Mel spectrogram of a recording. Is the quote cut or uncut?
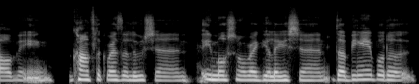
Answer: cut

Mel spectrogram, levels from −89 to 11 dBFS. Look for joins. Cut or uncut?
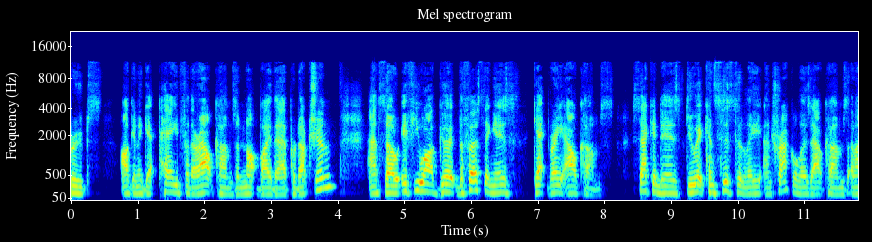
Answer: uncut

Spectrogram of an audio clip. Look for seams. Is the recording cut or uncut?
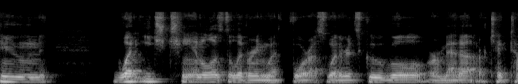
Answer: cut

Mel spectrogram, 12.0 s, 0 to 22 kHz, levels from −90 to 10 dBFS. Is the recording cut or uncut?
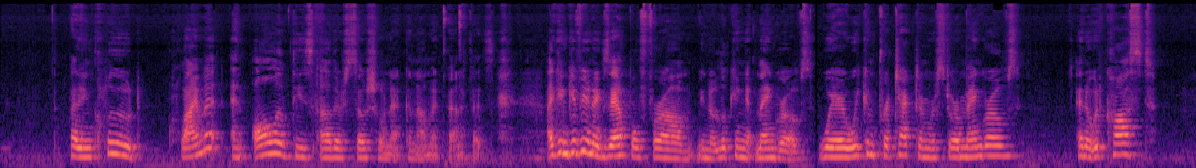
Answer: cut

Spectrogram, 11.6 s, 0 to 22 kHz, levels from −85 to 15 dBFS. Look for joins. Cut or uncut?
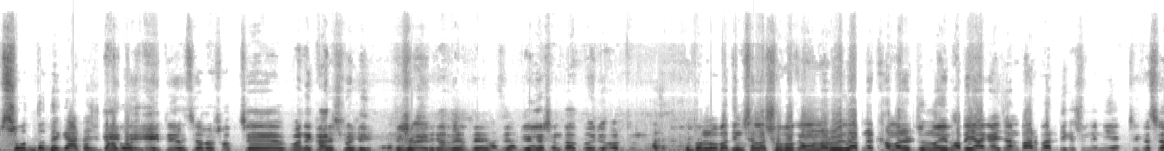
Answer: uncut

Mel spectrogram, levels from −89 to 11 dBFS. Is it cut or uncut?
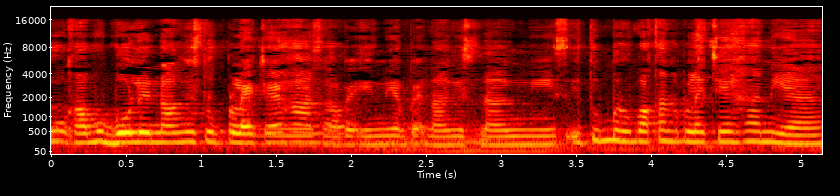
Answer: cut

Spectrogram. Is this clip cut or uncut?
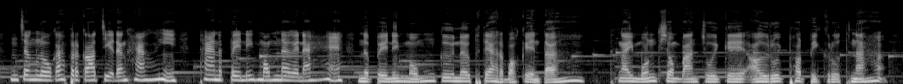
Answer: cut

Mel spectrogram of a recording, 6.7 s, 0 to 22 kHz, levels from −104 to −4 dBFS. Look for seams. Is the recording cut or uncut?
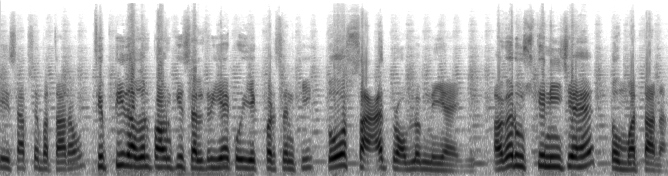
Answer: cut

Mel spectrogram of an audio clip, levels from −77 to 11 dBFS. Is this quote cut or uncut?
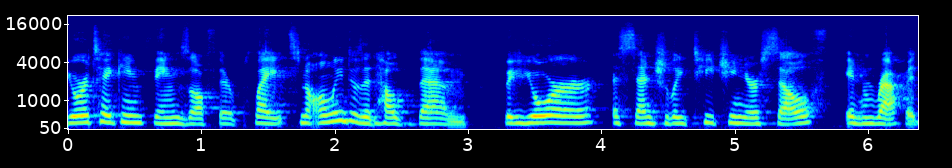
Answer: uncut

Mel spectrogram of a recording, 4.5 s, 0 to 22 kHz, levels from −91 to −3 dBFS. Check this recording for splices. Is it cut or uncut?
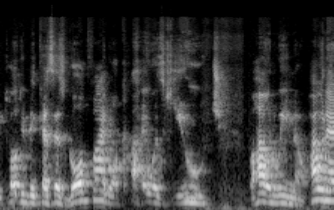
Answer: uncut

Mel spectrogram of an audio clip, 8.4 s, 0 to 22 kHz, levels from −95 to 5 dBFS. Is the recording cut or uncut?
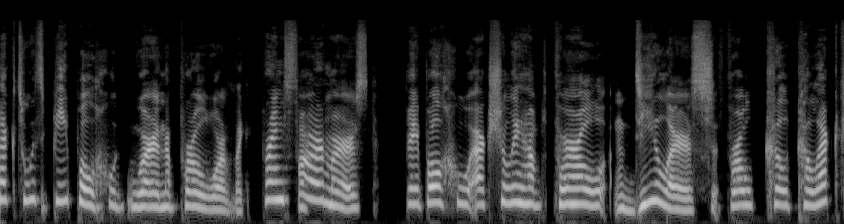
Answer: cut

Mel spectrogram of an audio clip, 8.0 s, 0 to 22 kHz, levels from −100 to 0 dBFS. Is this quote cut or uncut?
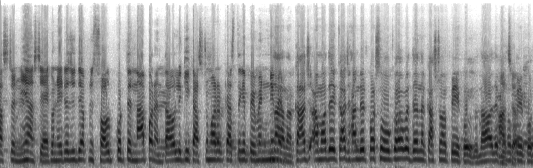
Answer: uncut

